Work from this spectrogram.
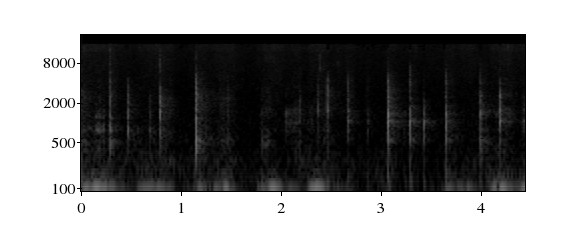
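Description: A closed black hard-shell glasses case with a faux-leather covered shell, hand-sized and hollow, is held flat in one hand while its top surface is tapped and scratched with long nails. Quiet, sharp clicks of the nails ride over soft, low hollow thumps and brief scratching, each tap fading quickly.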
